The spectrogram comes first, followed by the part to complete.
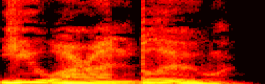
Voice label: Voices Announcer Status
